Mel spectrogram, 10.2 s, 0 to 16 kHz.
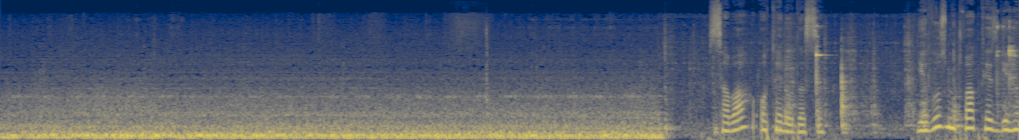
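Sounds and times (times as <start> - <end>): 
car driving at night heard from inside: 0.0 - 6.7
speech: 7.2 - 8.4, 9.2 - 10.1.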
